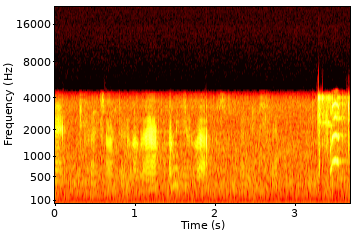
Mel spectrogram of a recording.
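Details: Pet talking rainbow lorikeet, telling the owner off because he hates people touching his mirror, mutters a few short, speech-like syllables in a raspy, nasal voice, ending in a brief bright squawk.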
